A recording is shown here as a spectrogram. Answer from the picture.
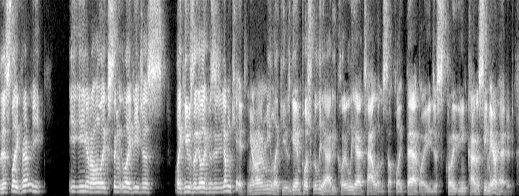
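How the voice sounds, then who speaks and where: A high-pitched man with an American accent, very fast, with very wide pitch swings, against a quiet background. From Massachusetts, New Bedford. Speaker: boxing podcast host. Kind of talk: casual chat.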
